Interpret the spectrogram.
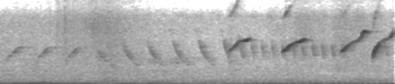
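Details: Canary training song: soft high chirps early, then louder downward-sweeping whistled notes repeated in the second half, with low background hum.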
